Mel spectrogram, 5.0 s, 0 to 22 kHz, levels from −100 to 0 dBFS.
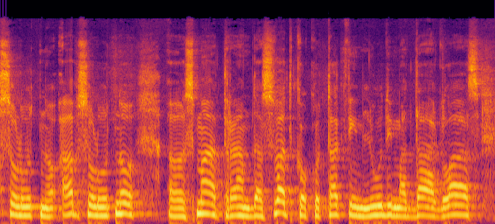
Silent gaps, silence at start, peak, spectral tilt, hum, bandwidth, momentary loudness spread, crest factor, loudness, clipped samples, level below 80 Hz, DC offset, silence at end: none; 0 s; 0 dBFS; -5 dB/octave; none; 15.5 kHz; 4 LU; 10 dB; -10 LUFS; under 0.1%; -40 dBFS; 0.5%; 0 s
